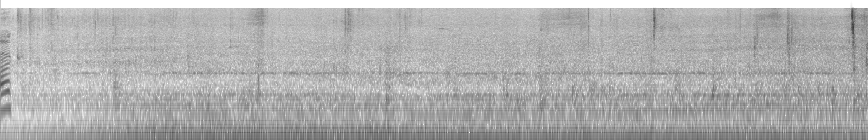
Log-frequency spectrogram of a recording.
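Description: Steady low engine rumble from a motor vehicle running close by, building over the first two seconds and then holding level.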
